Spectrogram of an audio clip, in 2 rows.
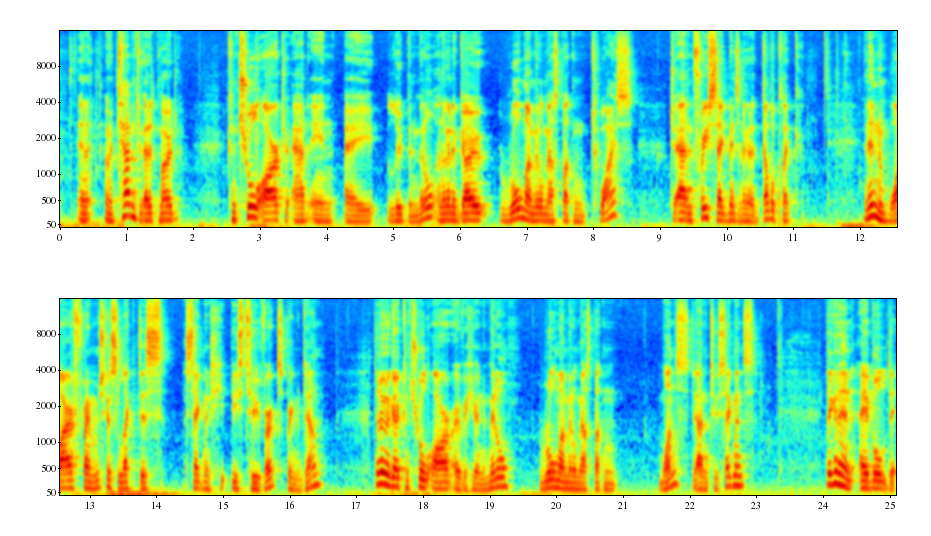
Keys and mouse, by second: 0.1 Tab, 0.6 shift+middle click, 2.5 ctrl+r, 10.2 click, 11.3 z, 12.2-12.8 drag, 13.0 g, 13.4 z, 15.7 click, 17.3 ctrl+r, 22.1 click.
